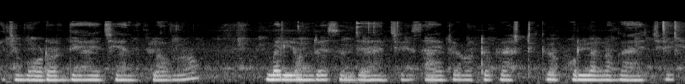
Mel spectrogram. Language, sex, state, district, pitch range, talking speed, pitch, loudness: Odia, female, Odisha, Nuapada, 205-215 Hz, 165 wpm, 210 Hz, -18 LUFS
